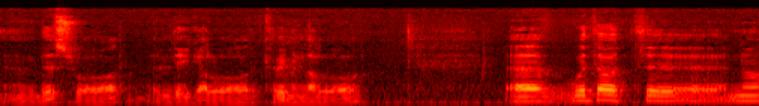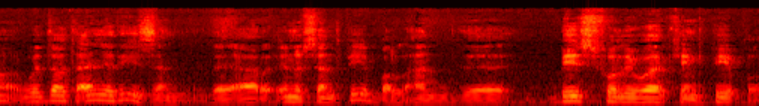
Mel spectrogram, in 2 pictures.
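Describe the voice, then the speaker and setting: A man's dark, mellow, somewhat breathy voice moves at a fairly slow pace with very wide pitch swings. Audible room echo surrounds it. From Iraq. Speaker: professor. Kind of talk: lecture. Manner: halting.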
